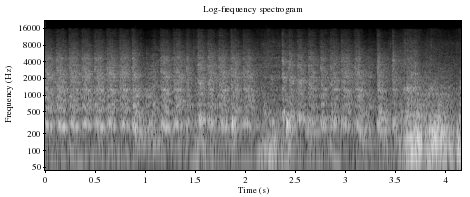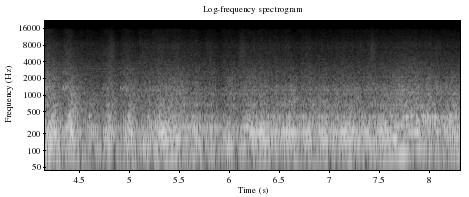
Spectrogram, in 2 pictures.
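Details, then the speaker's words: Freshly built Toyota 1.5JZ with all-new wiring and DW fuel system, first start with oil but no coolant: brief crank catches at once into a strong, even idle, no knocks or misses; started first try, ran great. "all right so the car ran started first try ran great and uh we didn't run it that long because we don't have water in it yet"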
